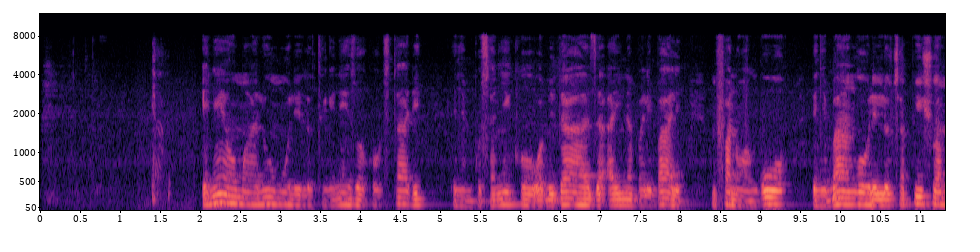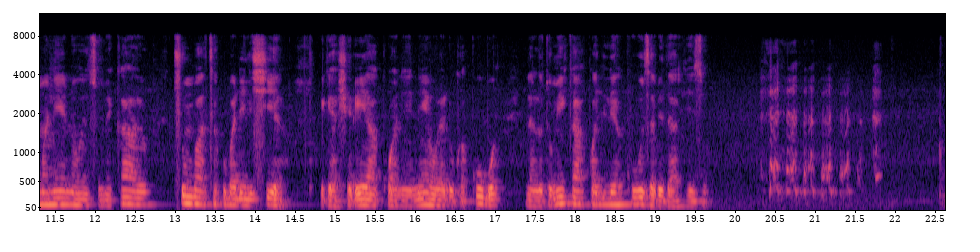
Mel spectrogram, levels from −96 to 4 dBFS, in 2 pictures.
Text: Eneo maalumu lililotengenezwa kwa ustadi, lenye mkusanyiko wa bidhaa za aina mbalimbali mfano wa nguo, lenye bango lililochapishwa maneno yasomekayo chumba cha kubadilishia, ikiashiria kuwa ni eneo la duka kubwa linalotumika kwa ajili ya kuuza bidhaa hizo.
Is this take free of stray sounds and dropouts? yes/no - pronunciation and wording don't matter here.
no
